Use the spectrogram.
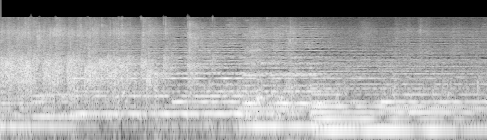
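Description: A church congregation applauds and cheers in praise, a dense sustained clapping over a musical drone that fades slightly toward the end.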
